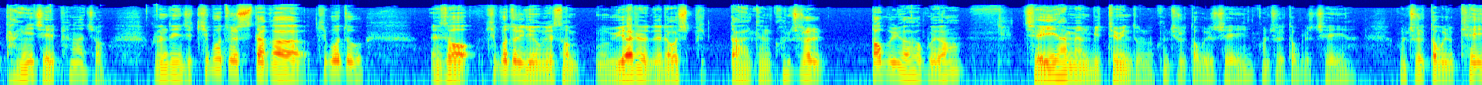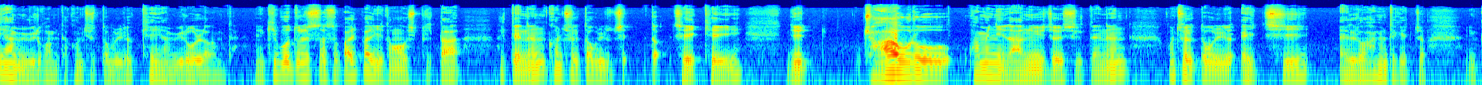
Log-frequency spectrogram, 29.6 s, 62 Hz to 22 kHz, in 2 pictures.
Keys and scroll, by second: 8.9 ctrl+w, 10.3 j, 11.5 ctrl+w, 12.0 j, 12.7 ctrl+w, 13.1 j, 14.2 ctrl+w, 14.7 k, 15.5 ctrl+w, 16.2 k.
